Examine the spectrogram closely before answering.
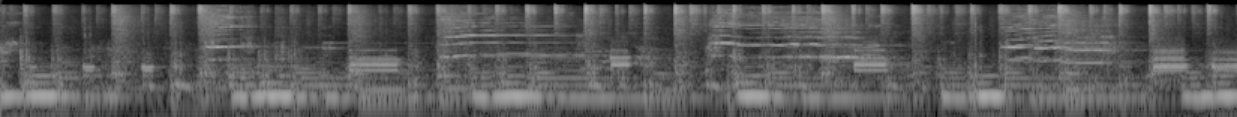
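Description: Live jazz-blues band playing: a held, bending electric guitar lead over a bass guitar line with strong low notes every couple of seconds, and a drum kit.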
